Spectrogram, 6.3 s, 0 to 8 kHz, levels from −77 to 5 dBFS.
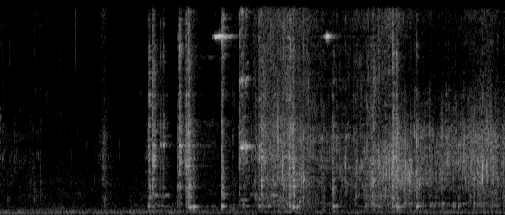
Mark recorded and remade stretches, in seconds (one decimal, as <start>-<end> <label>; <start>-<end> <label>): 0.0-3.9 recorded; 3.9-4.7 remade; 4.7-6.3 recorded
